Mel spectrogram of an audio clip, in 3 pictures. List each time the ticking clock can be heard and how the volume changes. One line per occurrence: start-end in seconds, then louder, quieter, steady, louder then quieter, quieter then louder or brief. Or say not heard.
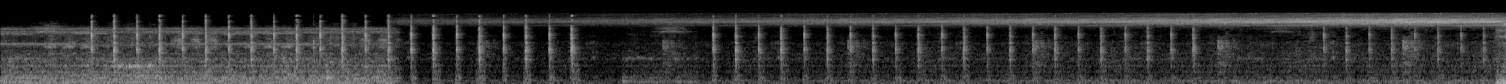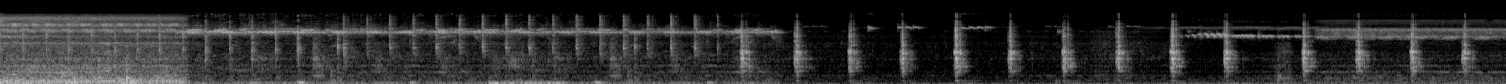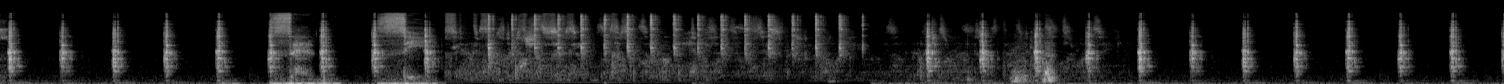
0.0-45.1 quieter then louder.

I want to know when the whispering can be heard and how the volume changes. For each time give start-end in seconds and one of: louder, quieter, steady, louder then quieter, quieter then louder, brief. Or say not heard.
32.3-41.5 quieter.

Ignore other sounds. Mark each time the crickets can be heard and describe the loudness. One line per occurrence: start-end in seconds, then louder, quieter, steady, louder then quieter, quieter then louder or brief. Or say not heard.
0.0-30.2 louder then quieter.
